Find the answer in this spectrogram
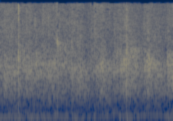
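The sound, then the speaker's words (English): A church audience claps for visitors at a morning service, a soft, steady wash of applause with a few sharper, louder individual claps popping out above it. “Well, can we just give a big hand clap to anyone who's visiting this morning?”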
